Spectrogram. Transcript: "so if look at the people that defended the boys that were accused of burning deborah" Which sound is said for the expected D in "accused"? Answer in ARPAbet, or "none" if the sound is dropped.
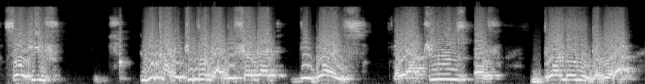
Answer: none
